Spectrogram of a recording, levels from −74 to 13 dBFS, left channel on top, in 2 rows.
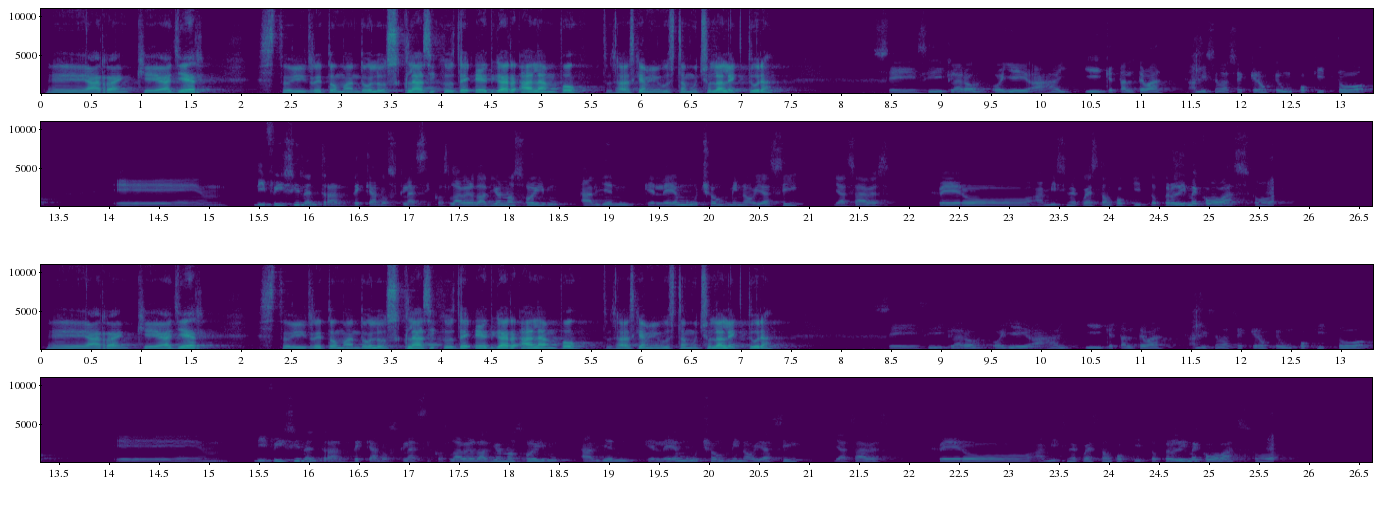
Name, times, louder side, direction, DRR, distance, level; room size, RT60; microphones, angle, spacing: voice 1, 0.1-7.3, left 1 dB, 10° left, 13 dB, 0.9 m, -33 dB
voice 2, 8.3-13.3 14.0-15.2 15.4-20.9 21.2-21.8 22.3-25.7, left 3 dB, 85° left, 13 dB, 1.3 m, -47 dB
23.0 x 21.0 x 7.7 m, 0.93 s
head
